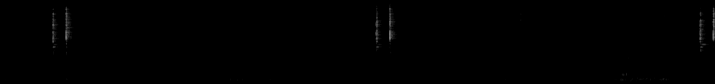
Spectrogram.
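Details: Noco GB70 GeniusBoost HD 12 V 2000 A jump starter after a no-power repair, on a bench supply: sharp double relay clicks repeat about every three seconds because the supply voltage is too high; it works normally once the voltage is lowered.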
